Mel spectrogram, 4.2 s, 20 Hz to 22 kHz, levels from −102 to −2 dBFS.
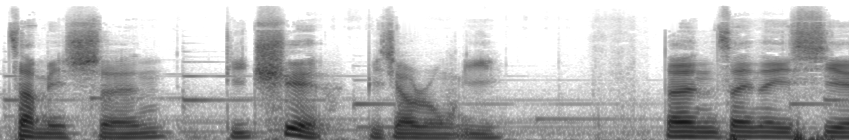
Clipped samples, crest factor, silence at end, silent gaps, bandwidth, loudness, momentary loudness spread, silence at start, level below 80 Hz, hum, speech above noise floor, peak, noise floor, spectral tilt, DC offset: under 0.1%; 18 dB; 0 s; none; 15.5 kHz; -21 LUFS; 13 LU; 0 s; -38 dBFS; none; 29 dB; -2 dBFS; -49 dBFS; -5.5 dB/octave; under 0.1%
